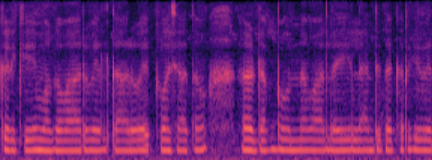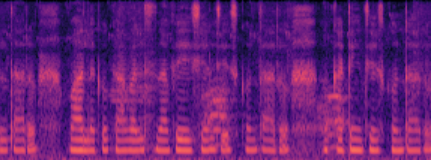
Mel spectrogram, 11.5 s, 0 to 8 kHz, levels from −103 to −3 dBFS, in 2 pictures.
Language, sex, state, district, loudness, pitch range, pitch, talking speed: Telugu, female, Andhra Pradesh, Guntur, -40 LUFS, 190-200 Hz, 195 Hz, 80 wpm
